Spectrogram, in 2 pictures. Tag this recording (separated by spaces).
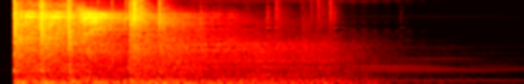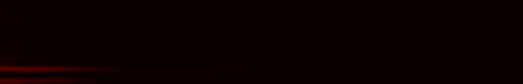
bass beat dance deep drum end-trailer epic-drum epic-sound horror kick loop movie-trailer mystic rhythm trailer trailer-end transition-beat tribal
